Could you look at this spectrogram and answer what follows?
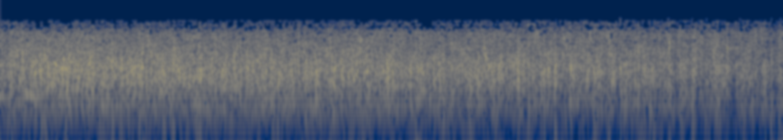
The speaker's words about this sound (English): Thank you, dear friends, for that spontaneous applause.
